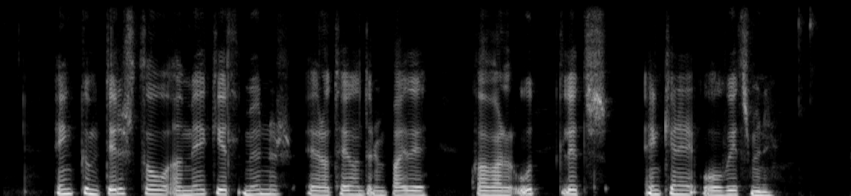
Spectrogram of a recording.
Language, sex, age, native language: Icelandic, male, 18-19, Icelandic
